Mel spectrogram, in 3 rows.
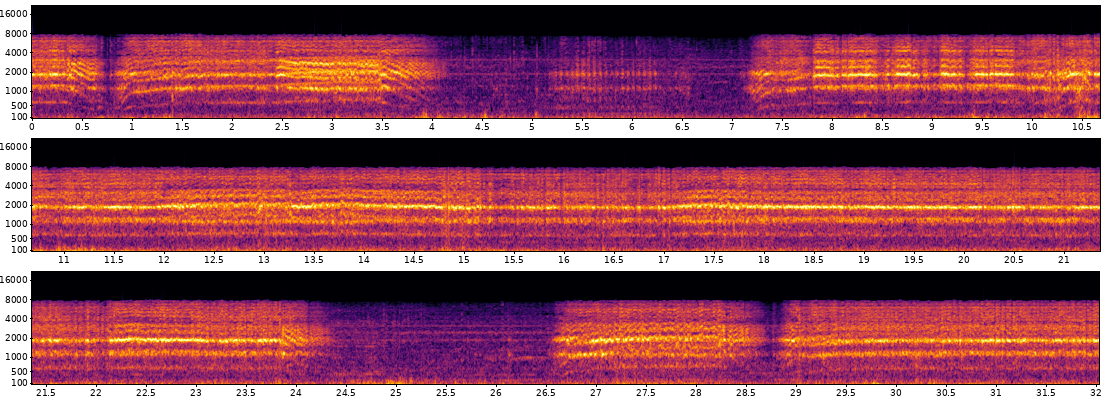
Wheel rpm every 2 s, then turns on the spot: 110, 120, 10, 50, 160, 160, 160, 160, 160, 160, 160, 150, 10, 90, 100, 160.
4-6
